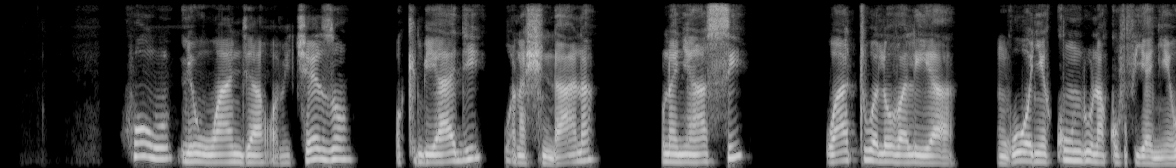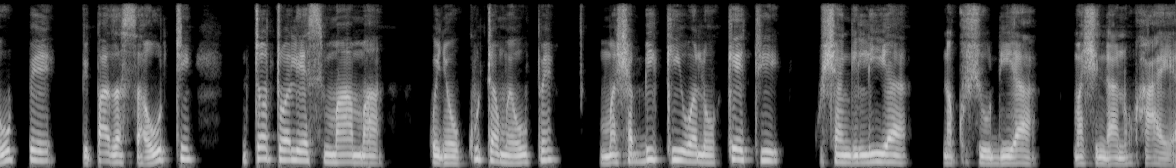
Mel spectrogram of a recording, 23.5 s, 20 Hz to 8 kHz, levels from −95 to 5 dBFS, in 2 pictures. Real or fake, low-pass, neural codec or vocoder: fake; 7.2 kHz; vocoder, 44.1 kHz, 80 mel bands, Vocos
